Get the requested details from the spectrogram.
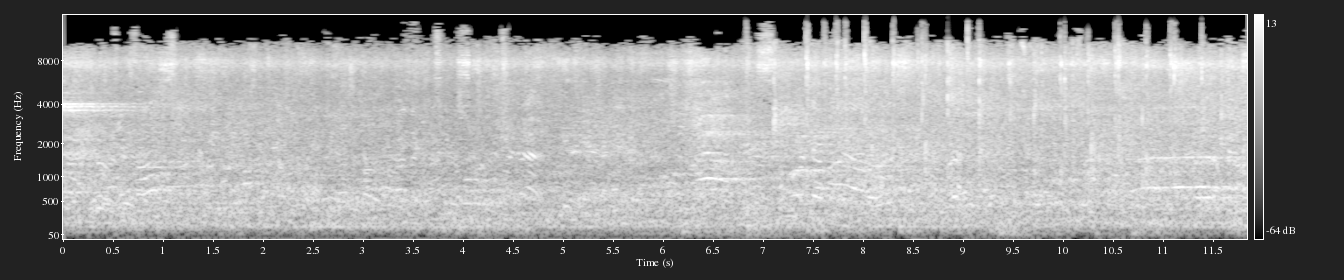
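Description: Wrestling shoes squeak on a mat.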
